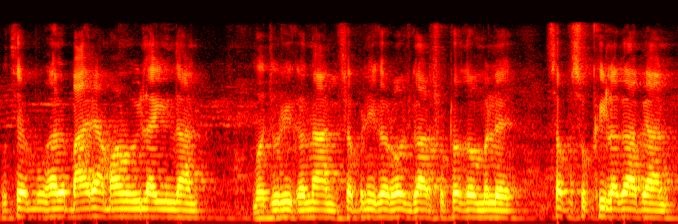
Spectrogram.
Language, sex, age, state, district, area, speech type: Sindhi, male, 60+, Gujarat, Surat, urban, spontaneous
